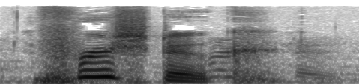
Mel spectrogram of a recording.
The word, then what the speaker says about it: Frühstück: Frühstück.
